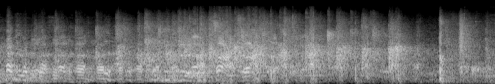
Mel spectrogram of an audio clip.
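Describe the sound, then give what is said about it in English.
An audience applauds steadily for several seconds, a dense wash of overlapping claps at an even loudness, with a few sharper individual claps standing out near the end and murmuring voices underneath. “Now, I noticed he didn't get an applause, though, he won't.”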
